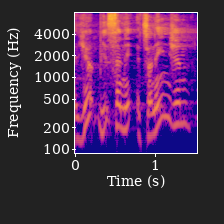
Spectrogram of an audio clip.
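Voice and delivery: laughing through a deadpan line; joking self-mockery, laughing; mock know-it-all. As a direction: pretend expert, cracking up. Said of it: "lift up the bonnet and say".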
